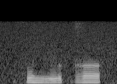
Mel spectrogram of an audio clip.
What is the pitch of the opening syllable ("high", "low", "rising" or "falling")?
low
